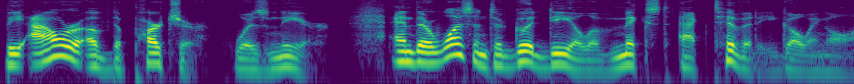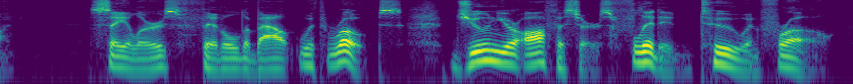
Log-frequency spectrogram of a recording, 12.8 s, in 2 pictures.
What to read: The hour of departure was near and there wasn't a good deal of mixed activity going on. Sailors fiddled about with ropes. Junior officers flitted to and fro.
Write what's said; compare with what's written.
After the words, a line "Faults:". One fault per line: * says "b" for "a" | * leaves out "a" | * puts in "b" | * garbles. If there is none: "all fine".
The hour of departure was near and there wasn't a good deal of mixed activity going on. Sailors fiddled about with ropes. Junior officers flitted to and fro.
Faults:
all fine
